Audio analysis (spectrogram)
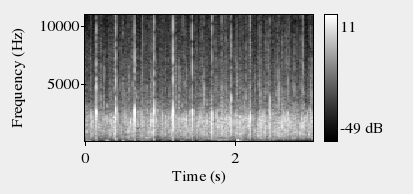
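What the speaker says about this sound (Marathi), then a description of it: "जोरदार टाळ्या" A studio audience at a stage comedy show breaks into loud, sustained applause, a dense steady patter of many hands clapping together at close range.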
